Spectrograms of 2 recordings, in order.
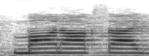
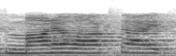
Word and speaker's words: monoxide: So this would be, we're going to say monoxide because monooxide sounds weird and it looks like monoxide, and that is incorrect pronunciation.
